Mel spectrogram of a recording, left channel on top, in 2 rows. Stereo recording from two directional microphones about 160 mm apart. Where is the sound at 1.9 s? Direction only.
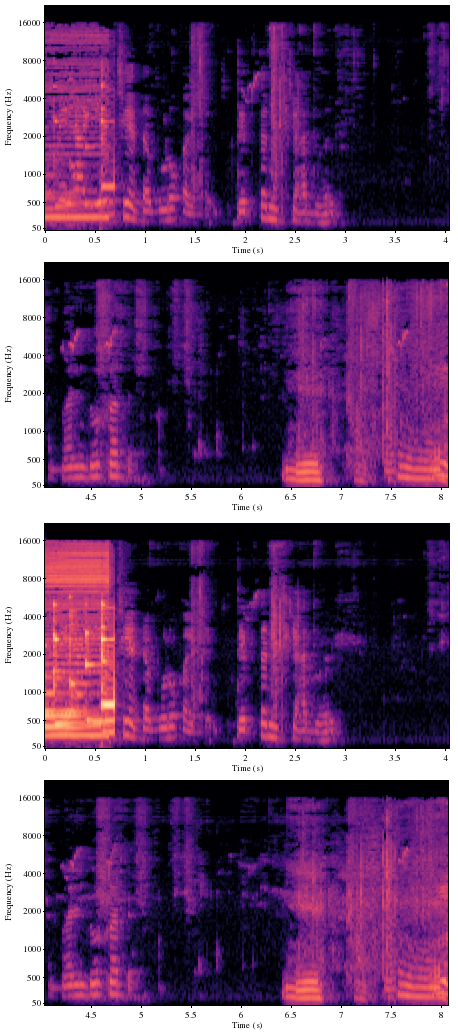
50° left (ahead or behind).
